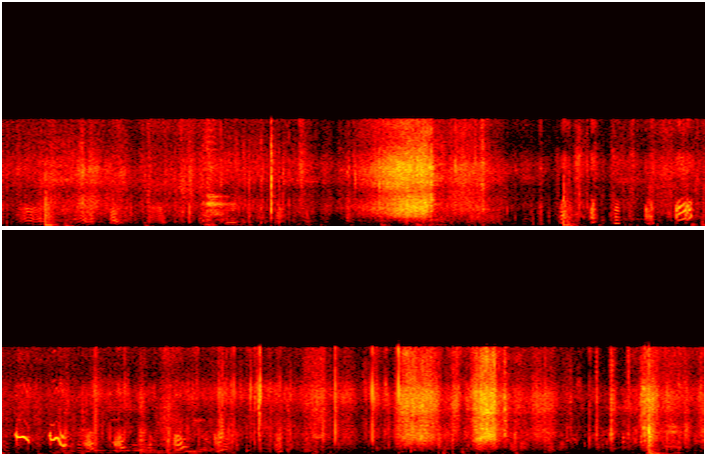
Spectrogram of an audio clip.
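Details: Ten-day-old Labrador Retriever puppies making soft whimpers and squeaks, with a brief louder cry near four seconds among faint rustling and snuffling.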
